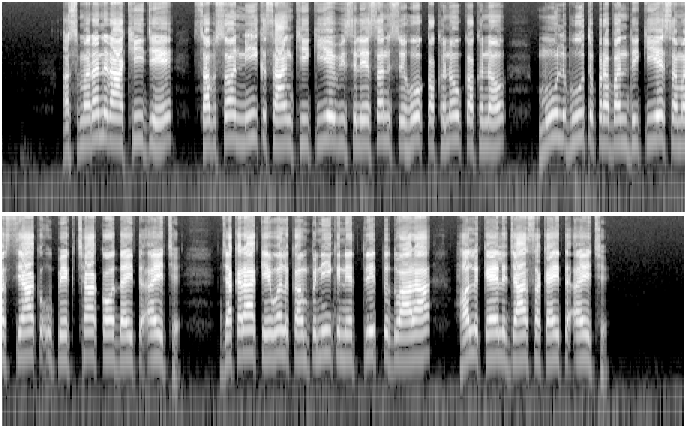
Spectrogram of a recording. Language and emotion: Maithili, neutral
